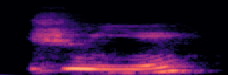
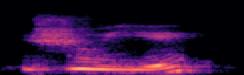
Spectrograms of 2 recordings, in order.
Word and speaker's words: Juillet: May, June, Juin, July, Juillet. Note that the double L here is silent, so it's Juillet, August, Août, September, Septembre, October, Octobre, November, Novembre, and December, Décembre.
